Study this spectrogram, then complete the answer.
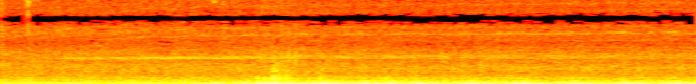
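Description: A washing machine speeds up into a loud, rumbling spin.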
